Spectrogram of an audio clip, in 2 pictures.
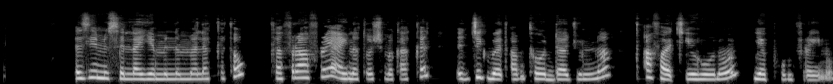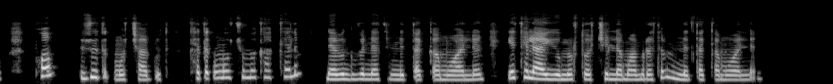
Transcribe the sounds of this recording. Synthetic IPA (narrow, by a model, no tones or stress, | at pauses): ʔɨzimɨsɨllajːɛmːɨnːɨmːələkːət̪ʰəw | kʰəfɨɾafɾeajnət̪ʰo̞t͡ʃːməkʰakːəl | ʔɨd͡ʒːɪɡbət̪ʼamt̪ʰəwɔd̪ad͡ʒunːa | t̪ʼafat͡ʃʼijɛho̞nəwnjɛpʰo̞mfɾenʔə̰wpʰo̞m | b̥ɨzut̪ʼɨkʼmo̞t͡ʃːalːut̪ | kʰət̪ʼɨkʼmo̞t͡ʃːuməkʰakʰːəlɨm | ləmɨɡɨβɨnːət̪ɨnːɨt̪ʼːəkʼːəməwalːənjɛt̪ʰələjajːumɨɾt̪ʰo̞t͡ʃːɪnləmamɾət̪ʰɨmɨnːɨt̪ʼːəkʼːəməwalːə̰n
